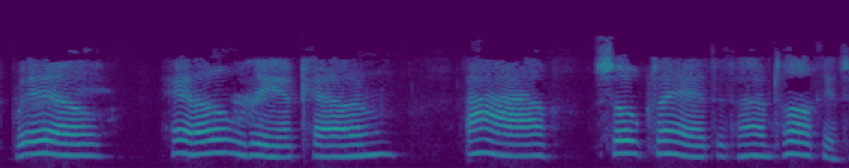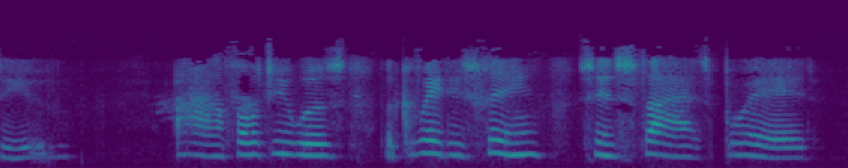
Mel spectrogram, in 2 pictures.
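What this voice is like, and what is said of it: Attempted Southern American accent. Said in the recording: “a proper, well, my attempt at a Southern American accent”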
